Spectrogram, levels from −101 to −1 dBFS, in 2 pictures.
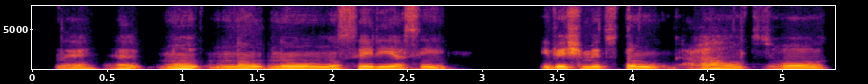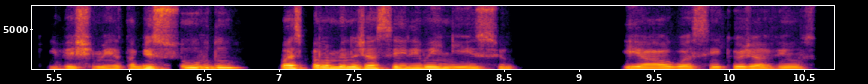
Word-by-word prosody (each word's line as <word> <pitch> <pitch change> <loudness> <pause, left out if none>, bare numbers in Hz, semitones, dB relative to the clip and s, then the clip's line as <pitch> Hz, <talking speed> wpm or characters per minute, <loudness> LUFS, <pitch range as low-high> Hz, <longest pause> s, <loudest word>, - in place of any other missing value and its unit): né. 125 +8 -7 0.4
Não 135 +2 +2
não 125 +3 -1
não 130 -1 +2
não 130 +2 0
seria, 125 -1 +1
assim, 115 -2 -4 0.6
investimentos 120 -1 0
tão 120 -4 +1
altos, 120 -2 -4
oh, 120 0 -1 0.2
que 110 - -19
investimento 115 +1 -4
absurdo, 210 - +3 0.3
mas 170 0 +7
pelo 170 -1 +4
menos 165 0 +6
já 170 -1 +5
seria 155 -2 0
o - - +4
início, 145 +2 -1 0.7
e 125 -1 +1
algo, 120 +1 +1
assim, 120 0 -4
que 130 - -7
eu - - +4
já 125 -1 +1
venho 110 +2 -4
s 110 - -18
125 Hz, 165 wpm, -23 LUFS, 115-150 Hz, 0.7 s, mas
